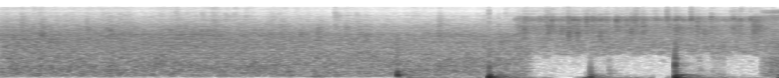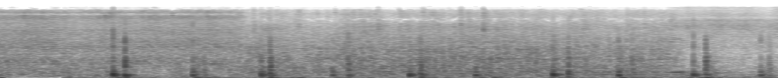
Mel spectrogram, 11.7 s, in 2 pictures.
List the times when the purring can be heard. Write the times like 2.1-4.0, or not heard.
not heard.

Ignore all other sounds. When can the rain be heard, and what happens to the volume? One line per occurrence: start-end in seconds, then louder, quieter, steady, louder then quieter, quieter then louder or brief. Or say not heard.
0.0-11.6 steady.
